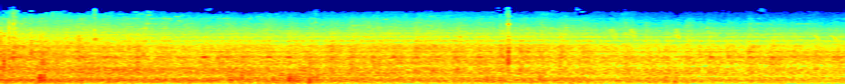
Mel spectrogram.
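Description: Container freight train rolling away along the track: a steady rumble of wagon wheels on the rails with occasional clicks, slowly fading.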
